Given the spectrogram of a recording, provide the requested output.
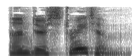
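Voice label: "understratum", English, British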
